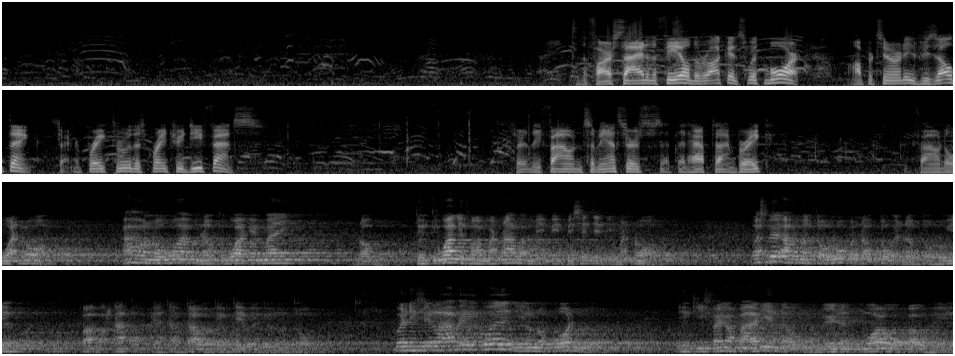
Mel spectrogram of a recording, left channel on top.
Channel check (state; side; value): different; both; correlation 0.00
